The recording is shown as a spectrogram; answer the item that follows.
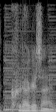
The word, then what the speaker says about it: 海月: 海月と書いてクラゲじゃないですか。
